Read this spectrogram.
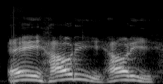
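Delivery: loud, high Texas cowboy drawl greeting; hammed-up Texas howdy, called out big; Texas accent. Streamer greets a Texan viewer in a hammed-up Texas accent. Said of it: "I can impersonate one".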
